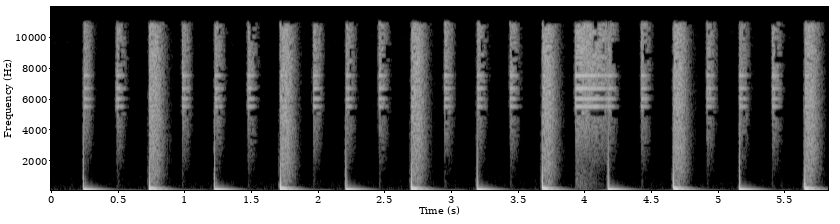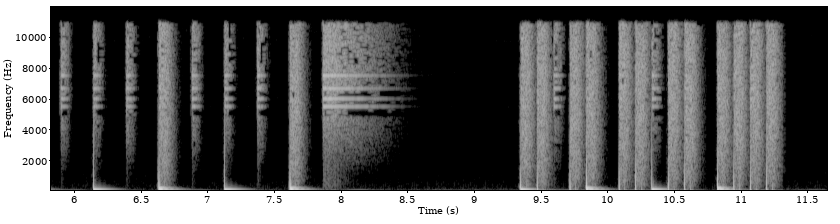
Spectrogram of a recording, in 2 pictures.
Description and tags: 4 measures of rhythm "Mersey Beat" from drum machine of vintage German keyboard Vermona SK-86 plus one measure of drum fill-in - sufficient for re-creation of the original rhythm. Recorded in stereo at approx. 120 BPM.
Organ, Piano, SK-86, Vermona, Vintage, Czechkeys, German-Democratic-Republic, Keyboard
